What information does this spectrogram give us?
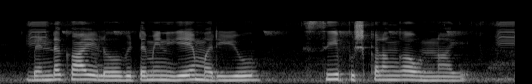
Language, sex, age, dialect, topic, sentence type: Telugu, female, 18-24, Southern, agriculture, statement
